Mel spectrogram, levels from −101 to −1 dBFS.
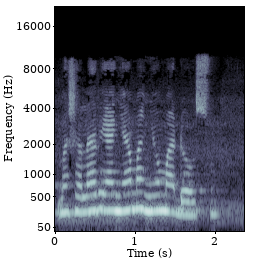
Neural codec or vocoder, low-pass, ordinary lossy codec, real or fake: none; 9.9 kHz; Opus, 64 kbps; real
